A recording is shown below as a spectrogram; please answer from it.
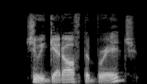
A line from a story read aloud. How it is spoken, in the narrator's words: Culprit asked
